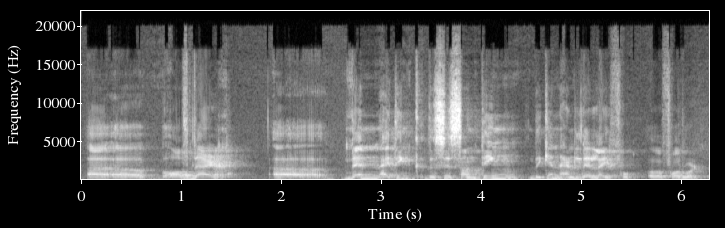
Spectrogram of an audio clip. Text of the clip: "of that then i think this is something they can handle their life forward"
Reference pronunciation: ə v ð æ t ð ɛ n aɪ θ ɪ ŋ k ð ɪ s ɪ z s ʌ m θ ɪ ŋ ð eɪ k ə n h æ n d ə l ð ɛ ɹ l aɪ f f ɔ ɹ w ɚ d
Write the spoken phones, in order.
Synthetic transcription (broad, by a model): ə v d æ t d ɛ n aɪ t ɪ ŋ k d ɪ s ɪ z s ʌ m t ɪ ŋ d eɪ k ə n h æ n d ə l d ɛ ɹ l aɪ f f ɔ ɹ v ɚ d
